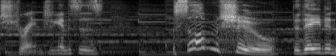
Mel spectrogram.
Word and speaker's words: Shou: I've checked it's pronounced shoe s-h-o-u H shoe uh but there's multiple spellings and more pronunciations most people go with shoe like shoe it also is spelled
